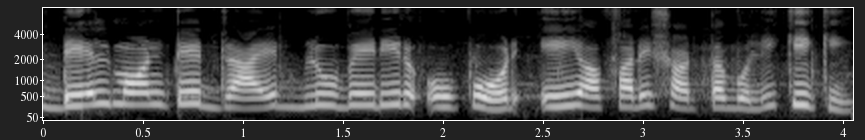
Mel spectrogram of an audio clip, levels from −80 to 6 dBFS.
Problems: none marked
